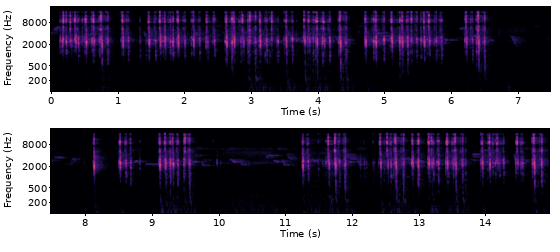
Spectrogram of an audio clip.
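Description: Fingertips type on a retro-style plastic mechanical keyboard with a cream hollow case and dark and purple plastic keycaps, resting on a rug. Bursts of bright, clicky keystrokes come in quick runs with short pauses, and a quieter stretch in the middle carries faint, sparse taps.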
